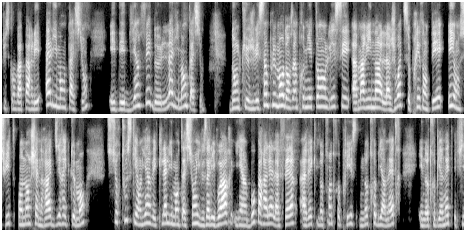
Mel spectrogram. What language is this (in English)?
French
